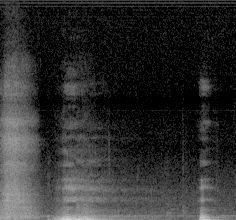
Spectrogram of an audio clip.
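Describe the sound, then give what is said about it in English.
A person breathing slowly in and out during a guided breathing moment: a few soft, airy breaths, one louder and rougher in the middle, and a short sharper breath near the end, with no talk. “Now I'm going to breathe and invite you to do the same.”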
